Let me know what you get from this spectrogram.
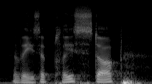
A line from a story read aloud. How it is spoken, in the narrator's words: said Prince Andrei, his tone growing more severe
